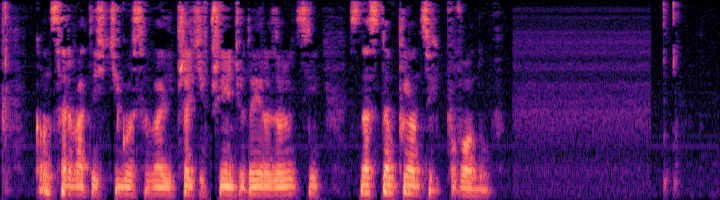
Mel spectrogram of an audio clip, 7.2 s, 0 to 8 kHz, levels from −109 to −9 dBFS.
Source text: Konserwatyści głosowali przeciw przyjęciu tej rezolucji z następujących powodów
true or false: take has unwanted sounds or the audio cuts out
false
